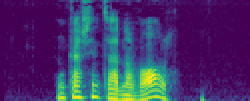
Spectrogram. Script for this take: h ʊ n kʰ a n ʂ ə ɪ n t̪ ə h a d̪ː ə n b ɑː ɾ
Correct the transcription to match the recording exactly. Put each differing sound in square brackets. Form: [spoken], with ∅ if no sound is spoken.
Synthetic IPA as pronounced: h ʊ n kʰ a n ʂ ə ɪ n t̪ ə h a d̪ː ə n [v] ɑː [l]

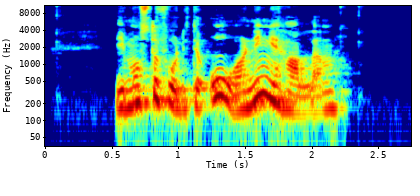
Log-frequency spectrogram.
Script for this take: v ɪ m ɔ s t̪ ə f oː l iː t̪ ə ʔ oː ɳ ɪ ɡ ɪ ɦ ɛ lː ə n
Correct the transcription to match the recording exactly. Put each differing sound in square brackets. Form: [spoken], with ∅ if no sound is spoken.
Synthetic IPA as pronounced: v ɪ m ɔ s t̪ ə f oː l iː t̪ ə ʔ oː ɳ ɪ [ŋ] ɪ ɦ [a] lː ə n

